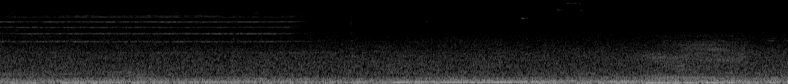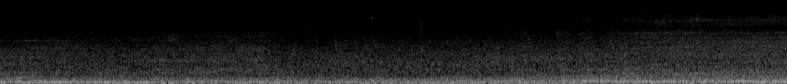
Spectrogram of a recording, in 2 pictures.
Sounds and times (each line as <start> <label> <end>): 0.0 paso del tren de la sabana 4.4
9.0 paso del tren de la sabana 15.7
